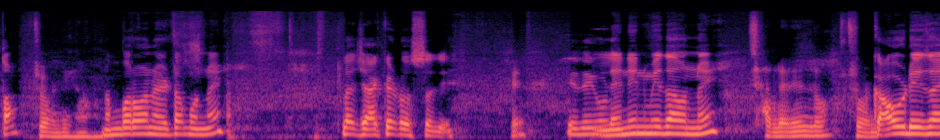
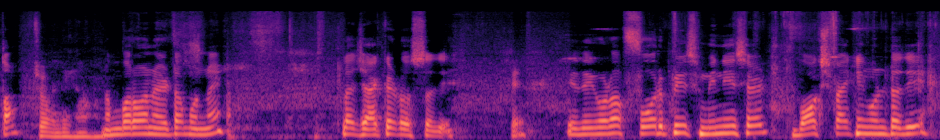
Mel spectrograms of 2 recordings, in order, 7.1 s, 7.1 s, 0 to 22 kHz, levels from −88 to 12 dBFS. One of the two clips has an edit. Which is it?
first; 1 cut; at 4.5 s

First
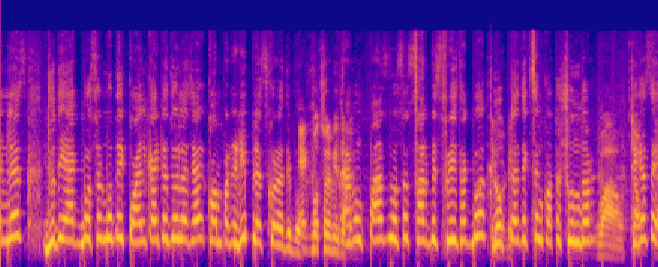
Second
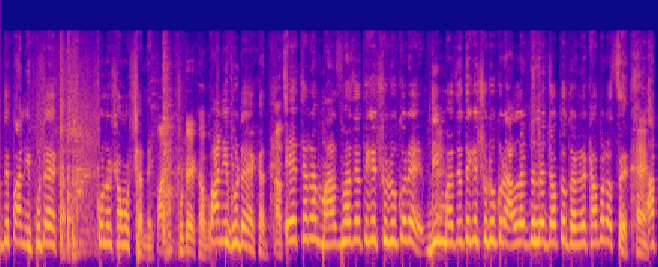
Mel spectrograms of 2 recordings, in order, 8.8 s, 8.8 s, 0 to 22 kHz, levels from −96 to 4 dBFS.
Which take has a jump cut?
first; 1 cut; at 6.5 s

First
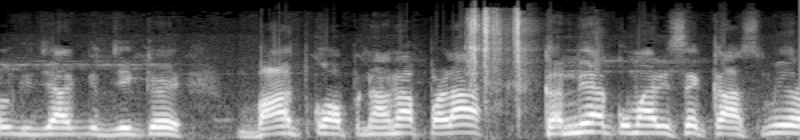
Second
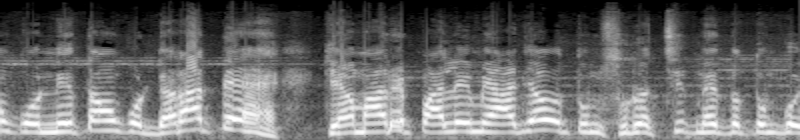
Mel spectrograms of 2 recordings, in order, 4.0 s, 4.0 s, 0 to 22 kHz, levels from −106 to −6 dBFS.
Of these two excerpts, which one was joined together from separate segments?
first; 1 cut; at 2.5 s

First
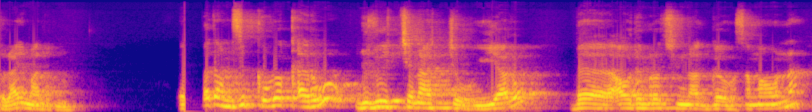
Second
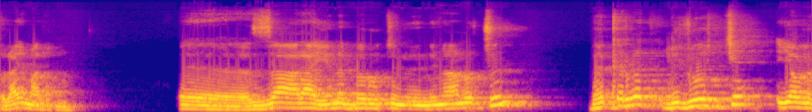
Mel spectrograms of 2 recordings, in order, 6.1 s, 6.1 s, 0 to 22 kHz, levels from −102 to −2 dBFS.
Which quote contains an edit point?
first; 1 cut; at 1.2 s

